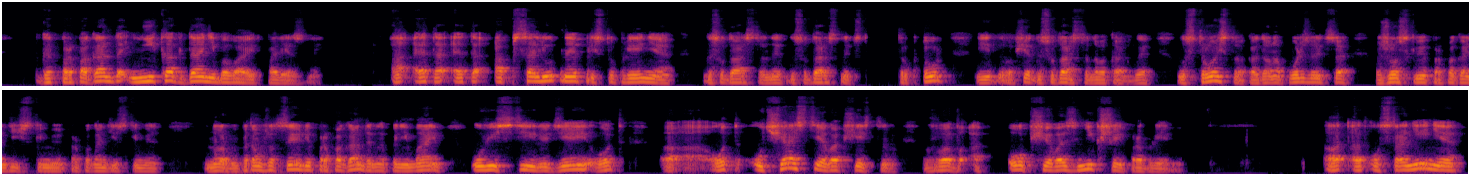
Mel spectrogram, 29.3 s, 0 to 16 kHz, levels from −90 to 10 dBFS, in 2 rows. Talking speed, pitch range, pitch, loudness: 90 wpm, 105-140 Hz, 125 Hz, -25 LUFS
